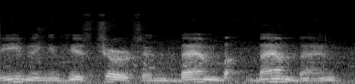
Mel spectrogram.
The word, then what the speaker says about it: Bambang: And then we had services Wednesday evening in his church in Bamban. That's how we would pronounce it, but it's Bambang here, Philippines, and had a good crowd, had a good response.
